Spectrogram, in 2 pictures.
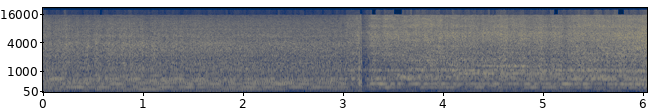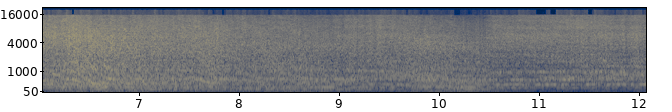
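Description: Several race car engines in the iRacing video game droning together in a steady, loud, layered whine, with pitch sweeps as cars rev and pass near the middle, and no talk.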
